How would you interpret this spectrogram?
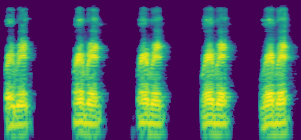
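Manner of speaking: deep croaking ribbit; deep frog croaks for the kids. Shown as a demonstration. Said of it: "it's gonna go like this".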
